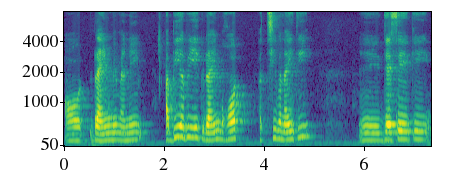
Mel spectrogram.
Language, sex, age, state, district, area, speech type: Hindi, female, 60+, Madhya Pradesh, Ujjain, urban, spontaneous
